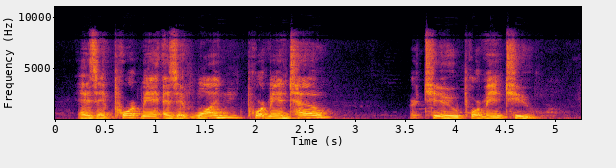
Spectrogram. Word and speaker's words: portmanteau: Is it one portmanteau or two portmanteau? How do you say it? I feel like it's toe, because that EAU sound is bow, right? No, it can be EU too.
